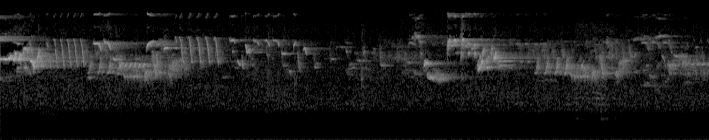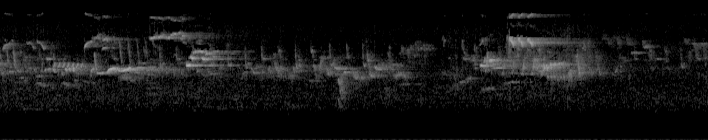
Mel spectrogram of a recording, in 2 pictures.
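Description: A songbird singing faintly: phrases of rapid trills and chirps come and go several times, with short pauses between them.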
